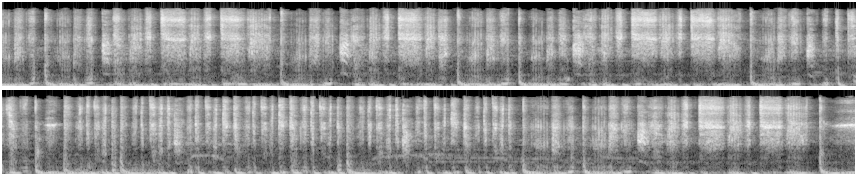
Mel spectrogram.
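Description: Competition beatboxing amplified through a handheld microphone and stage sound system: a continuous fast routine of heavy deep bass with sharp snares and clicks laid over it.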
